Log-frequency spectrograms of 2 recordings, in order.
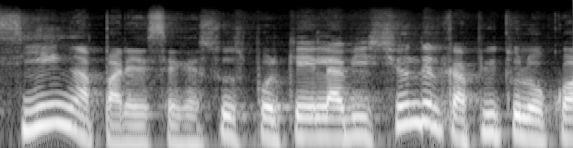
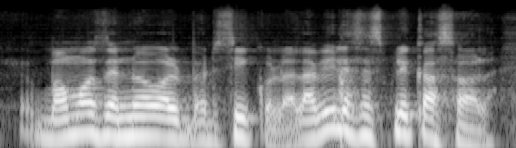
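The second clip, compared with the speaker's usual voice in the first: ordinary delivery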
